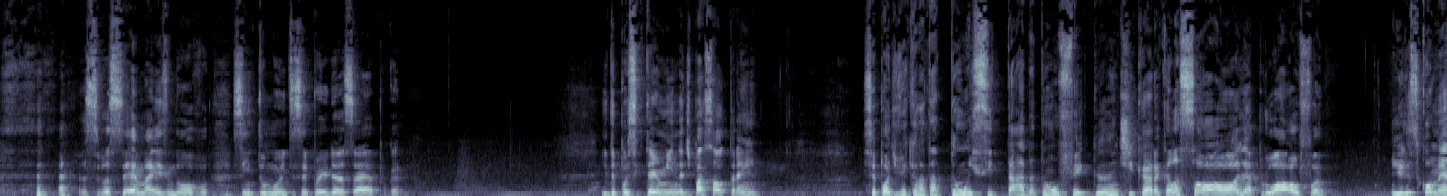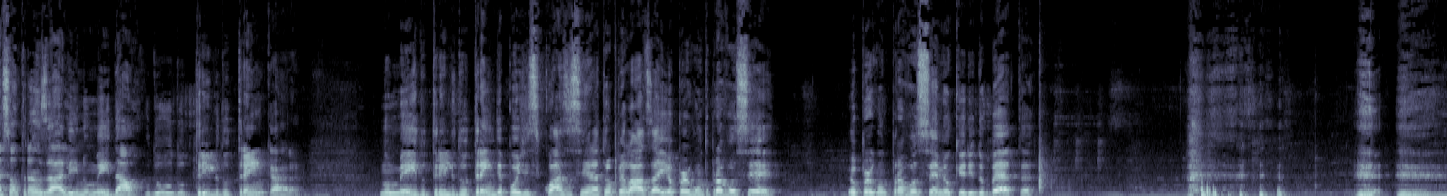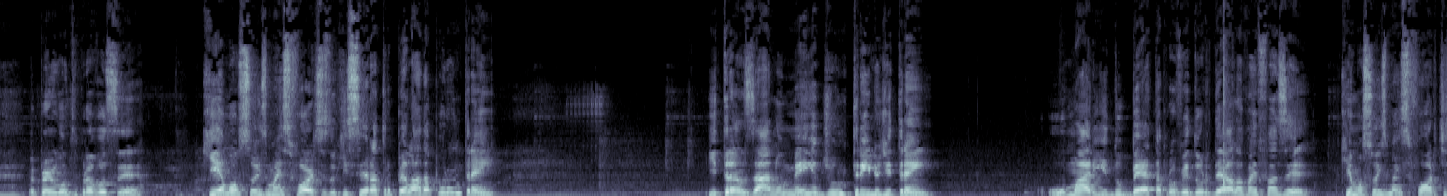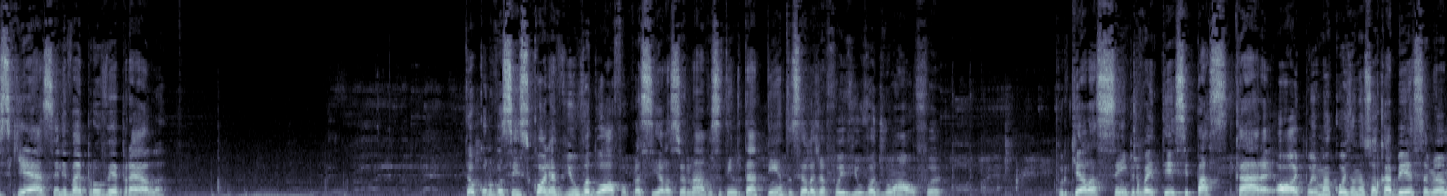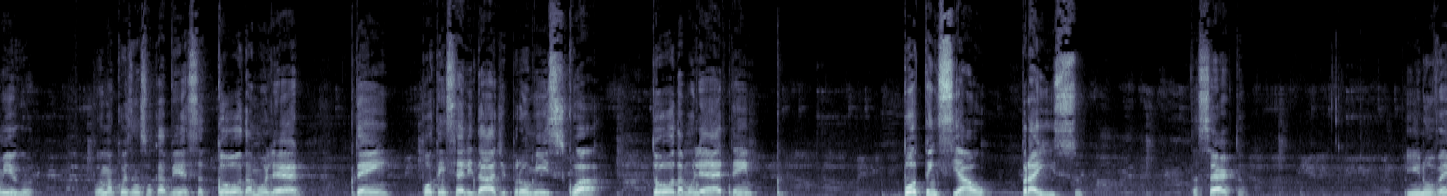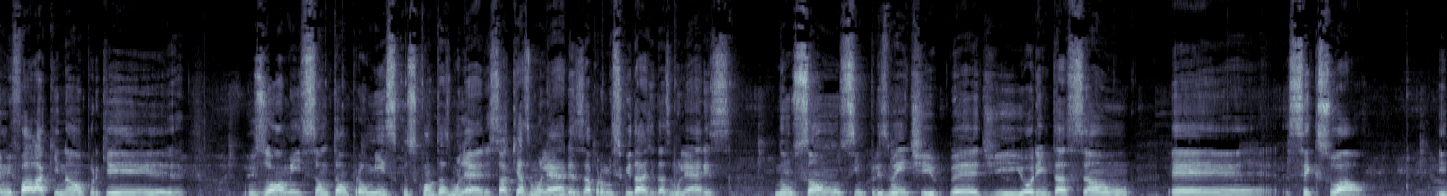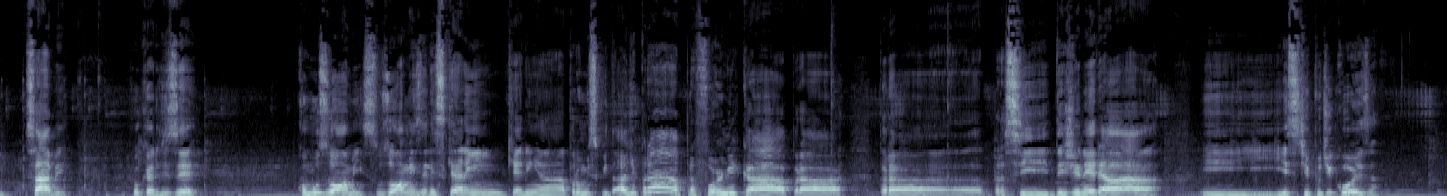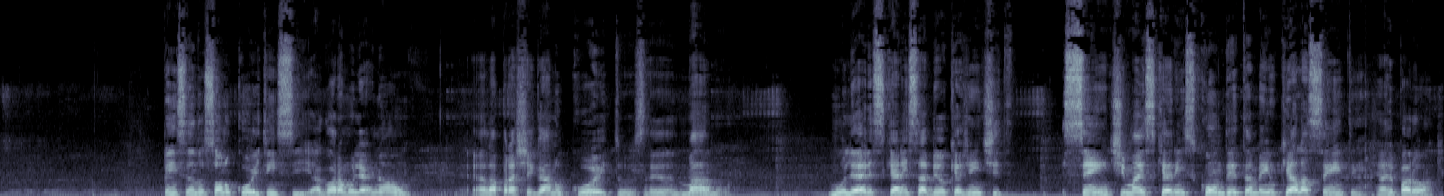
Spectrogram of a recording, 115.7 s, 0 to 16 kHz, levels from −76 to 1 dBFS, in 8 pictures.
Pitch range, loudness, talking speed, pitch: 155-215 Hz, -20 LUFS, 140 wpm, 185 Hz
